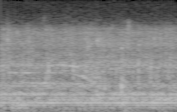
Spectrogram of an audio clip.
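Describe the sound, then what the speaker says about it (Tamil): Water pours steadily into a pot of potato kurma, a soft continuous splashing gush at low volume. "அந்த கொஞ்சம் கழுவி தண்ணி ஊற்றிக்கலாம்"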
